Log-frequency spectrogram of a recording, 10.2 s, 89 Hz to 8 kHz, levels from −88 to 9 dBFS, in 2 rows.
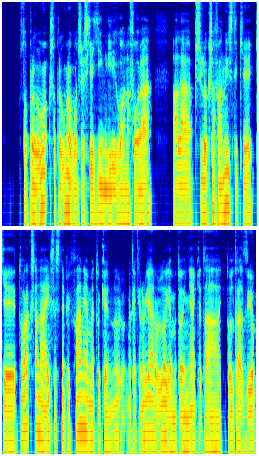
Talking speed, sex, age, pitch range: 190 wpm, male, 30-49, 100-135 Hz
